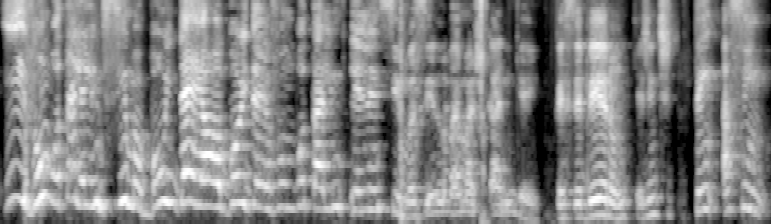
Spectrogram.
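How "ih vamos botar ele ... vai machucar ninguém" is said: high, bright, fast playful voice; cheerful high voice, like playing with a toddler; playful suggestion. Shown as a demonstration. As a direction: make it a game for the child.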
